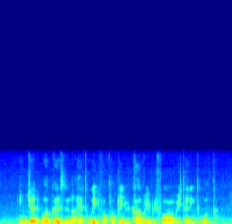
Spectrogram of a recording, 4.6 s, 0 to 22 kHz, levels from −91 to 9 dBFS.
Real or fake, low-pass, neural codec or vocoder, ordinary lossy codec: fake; 7.2 kHz; vocoder, 24 kHz, 100 mel bands, Vocos; none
